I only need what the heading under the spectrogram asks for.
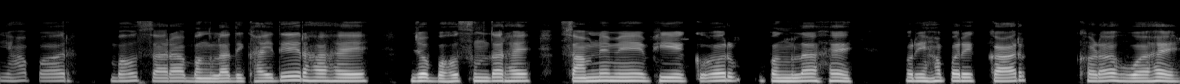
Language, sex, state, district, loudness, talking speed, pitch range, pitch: Hindi, male, Chhattisgarh, Balrampur, -19 LUFS, 140 wpm, 155-165 Hz, 160 Hz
